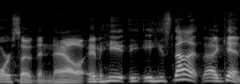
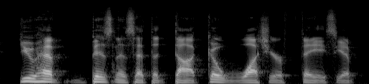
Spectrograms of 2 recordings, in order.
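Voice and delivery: put-on condescending tone, lower pitch; 5 semitones lower than usual. Retelling a show scene where a character dismisses his son: imitating a condescending tone. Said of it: "condescendingly is like".

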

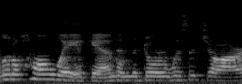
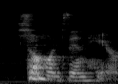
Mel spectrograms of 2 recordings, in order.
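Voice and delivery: put-on nasty tone. Retelling what a voice behind the bathroom door said: imitating a mean voice. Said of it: "this really super mean voice said".

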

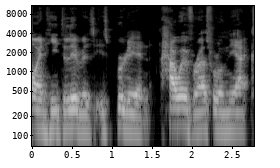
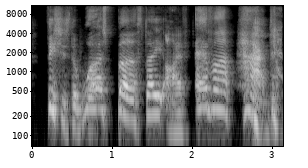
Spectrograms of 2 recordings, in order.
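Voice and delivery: put-on London accent, very high-pitched and loud; 12 semitones higher, 7 dB louder than usual. Speaker quotes a character's line while discussing her: London accent. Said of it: "it's such a london accent".

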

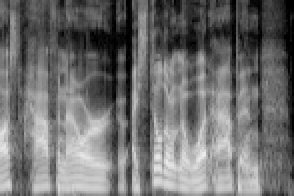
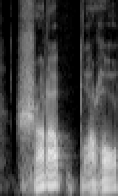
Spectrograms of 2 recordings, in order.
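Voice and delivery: cartoonish teenage slacker voice. Asked to show the cartoon voices they can do: Beavis and Butthead voice. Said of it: "I can do like Beavis and Butthead".

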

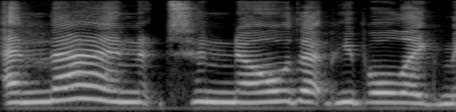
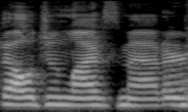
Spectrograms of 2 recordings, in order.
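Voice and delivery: ordinary talk

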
